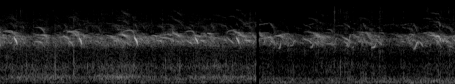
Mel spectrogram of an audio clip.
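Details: Flock of farm chicks giving high, thin peeps, a few louder distinct cheeps standing out from the steady chirping chorus, a brief knock midway.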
